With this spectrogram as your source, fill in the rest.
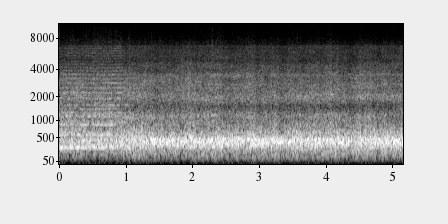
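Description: Sealdah–Ballia Express pulling into a station platform in the Sealdah area, a loud, close, continuous rolling rumble of wheels and carriages with a steady metallic drone, heard with no speech over it.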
